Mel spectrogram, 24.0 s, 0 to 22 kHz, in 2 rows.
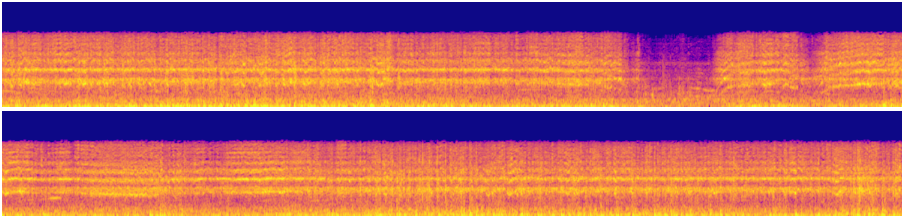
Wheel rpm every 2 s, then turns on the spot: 230, 230, 230, 220, 90, 130, 220, 220, 230, 220, 230, 240.
none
